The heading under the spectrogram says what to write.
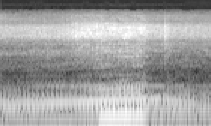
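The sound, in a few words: Harley Davidson Fat Boy Special motorcycle engine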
